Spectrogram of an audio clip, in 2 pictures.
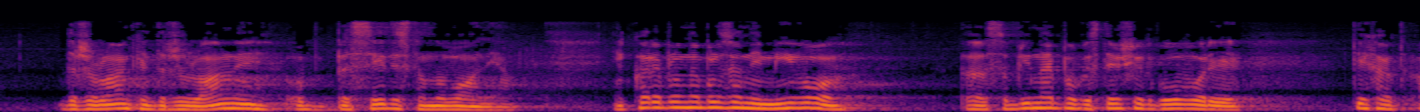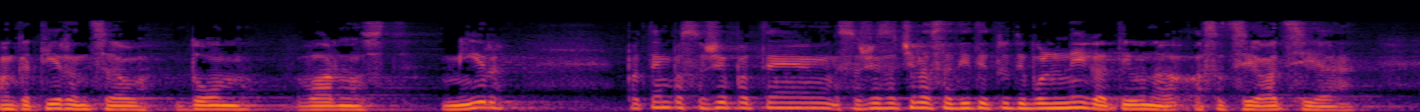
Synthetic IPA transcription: d̪əɾʒawlʲaːŋkɛind̪əɾʒawlaːniɔbbɛseːd̪ist̪anɔʋaːnjainkaɾjɛbilonajbolzanimiːʋɔ | sɔbilinajpɔɡɔst̪ɛjʃiɔd̪ɡɔːʋɔɾi | t̪eːxaŋkɛt̪iːɾant̪sɛwd̪oːmʋaːɾnɔst̪ | miːɾ | pɔt̪eːmpasɔʒepot̪emsɔʒezat͡ʃeːlaslɛd̪it̪̬it̪uːd̪iboːlnɛɡat̪iwnaʔasɔt̪siaːsija

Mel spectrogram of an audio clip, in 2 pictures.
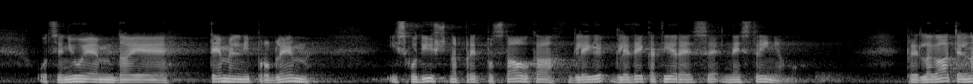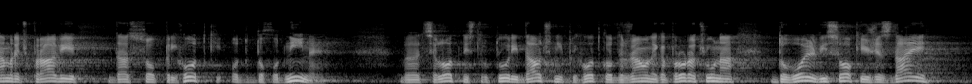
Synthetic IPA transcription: ɔ̰t̪sɛnjuːjɛmd̪ajɛ | t̪ɛːmɛlnipɾɔbleːm | isxɔd̪iːʃt͡ʃnapɾɛt̪̚pɔst̪aːwkaɡɡlɛd̪eːkat̪eːɾɛsɛnɛst̪ɾinja̰mɔ | pɾɛd̪laɡaːt̪ɛlʲnamɾɛt͡ʃpɾaːʋid̪asɔpɾixoːt̪kiɔd̪ːɔxɔd̪niːnɛ̰ | ʋət̪sɛlɔːt̪nist̪ɾuk̚t̪uːɾid̪awt͡ʃnixpɾixoːt̪kowd̪ːəɾʒawnɛɡapɾoɾat͡ʃuːnad̪ɔʋɔlʋisɔːkiʒɛzd̪aj

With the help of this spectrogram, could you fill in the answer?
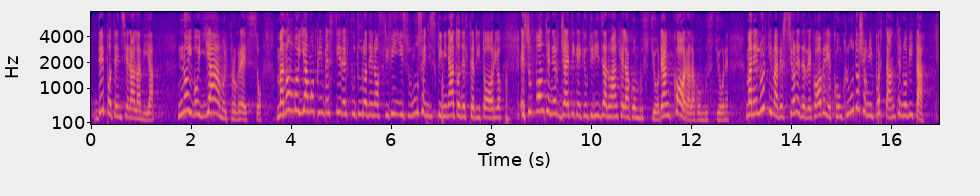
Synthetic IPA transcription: d̪epot̪ent̪sjeɾalaviːa | nojvoʎːaːmoilpɾoɡɾɛsːo | manːoɱvoʎːaːmopjuiɱvest̪iːɾeilfut̪uːɾod̪ejnɔst̪ɾifiʎːisunuːzoind̪iskɾiminaːt̪od̪elt̪erːit̪ɔːɾjoesːufːont̪ienerd͡ʒɛːt̪ikekeut̪ilid̪zːanoaŋk̟elakombust̪joːneaŋkoːɾalakombust̪joːne | manːelːult̪imaversjoːned̪elːekɔːveɾiɛkːoŋkluːd̪ot͡ʃɛunimport̪ant̪enovit̪a

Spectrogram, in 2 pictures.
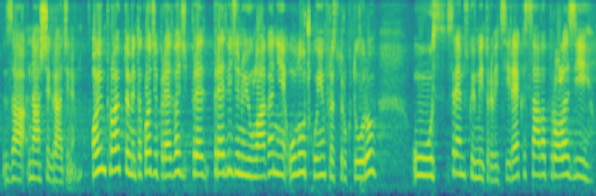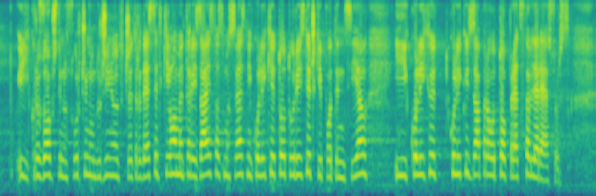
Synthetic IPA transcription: zanaʃe̞ɡɾad͡ʑa̰nḛo̞ʋimpɾo̞ekt̪o̞mjet̪ako̞ːd͡ʑe | pɾed̪ʋid͡ʑe̞noiulˠaːɡaɲe̞ʔud̪lˠut͡ʂkuinfɾast̪ɾukt̪uːɾu | usɾemsko̞jmit̪ɾo̞ʋit̪siɾekasaːʋapɾo̞lˠazi | ikɾo̞zo̞pʃt̪inusuɾt͡ʃinud̪uʒiniod̪t͡ʃet̪r̩d̪eset̪kilo̞met̪aɾaizajist̪asmosʋesniko̞likijet̪o̞t̪uɾist̪it͡ʂkipo̞t̪ent̪sialˠikolikko̞likozapɾaʋo̞t̪o̞ːpɾet̪st̪aʋʎaɾesuɾs

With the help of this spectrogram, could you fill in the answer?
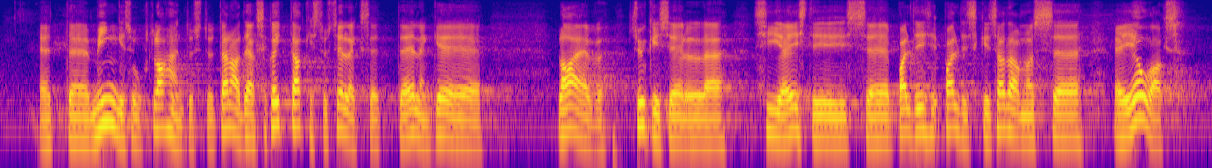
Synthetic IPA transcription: e̞t̪ːmiŋɡ̥isuɡ̥ust̪lɑɦe̞nd̪̥ust̪jut̪ænɑt̪eɑkse̞kɤjk̚t̪ɑkːˑist̪ust̪se̞lːe̞kse̞t̪ːeleŋɡ̥e̞ː | lɑevsyɡ̥ise̞l | siːjɑe̞ːsʲt̪ispɑld̪ipɑlʲd̪̥iskisɑd̪̥ɑmɑs | ejːɤwwɑks

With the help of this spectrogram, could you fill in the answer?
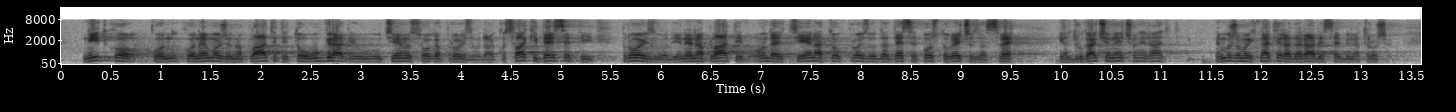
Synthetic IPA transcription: nit̪ko̞koko̞ne̞mo̞ʒenaplˠaːt̪it̪it̪o̞ːuɡɾaːd̪iuːt̪sjeːnusʋo̞ːɡapɾo̞izʋo̞d̪aːko̞sʋakid̪e̞set̪i | pɾo̞izʋo̞d̪jenenaplˠaːt̪iʋo̞nd̪ajet̪sje̞ːnat̪o̞ːɡ̚pɾo̞izʋo̞d̪ad̪e̞set̪̚po̞tst̪o̞ʋe̞t͡ɕazasʋe̞ | jeld̪ɾuɡat͡ʃije̞ne̞ːt͡ɕɛo̞niɾaːd̪it̪i̥ | ne̞mo̞ʒe̞mo̞ixnat̪je̞ɾad̪aɾaːd̪ese̞binat̪ɾo̞ʃḁku̥

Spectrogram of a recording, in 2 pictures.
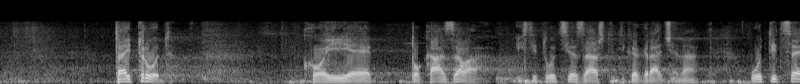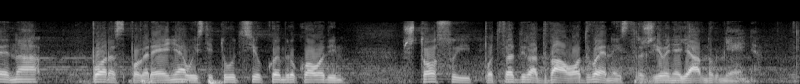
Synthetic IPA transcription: t̪aːjt̪ɾuːd̪ | kʰo̞jije | po̞kaːzalˠa̰inst̪it̪uːt̪sijazaːʃt̪i̥t̪nikaɡɾad͡ʑanaut̪it̪sajena | po̞ɾast̪poʋeɾeːɲauinst̪it̪uːt̪sijiuko̞jomɾuko̞ʋod̪im | ʃt̪o̞suipo̞t̪ʋr̩d̪ilˠad̪ʋaːo̞d̪ʋo̞jenaist̪ɾaʒiːʋaɲajaːʋnoɡmɲḛːɲa̰

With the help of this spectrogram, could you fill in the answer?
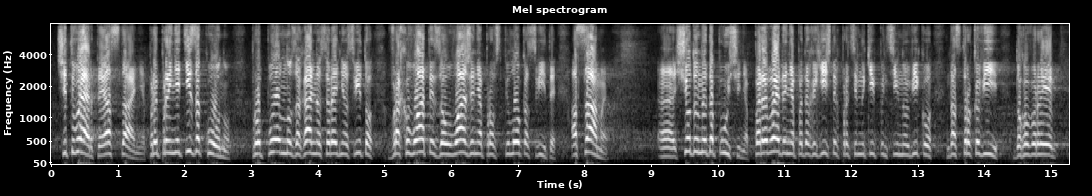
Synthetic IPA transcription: t͡ʃet̪ʋɛrt̪ɛjɛɐst̪ɑnʲːɐ̰pɾɪpɾɪjnʲɐtʲizɐkɔnʊ | pɾɔpɔwnʊzɐɦɑlʲnɔseɾɛdʲnʲɔɦɔsʲʋʲit̪ʊʋrɐxʊʋɑt̪ɪzɐʊʋɑʒenʲːɐpɾɔwsʲpʲilˠɔkɔsʲʋʲit̪ɪ | ɐsɑmɛ | ʃt͡ʃɔd̪ɔned̪ɔpuʃʲt͡ʃenʲːɐpeɾeʋɛd̪enʲːɐpe̞d̪ɐɣɔɦʲit͡ʃnɪxpɾɐt͡sʲiwnɪkʲiwpenʲsʲijnɔɦɔʋʲikʊnɐst̪ɾɔkɔʋʲi | d̪ɔɦɔʋɔɾɪ

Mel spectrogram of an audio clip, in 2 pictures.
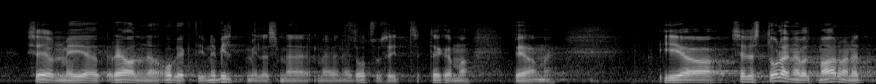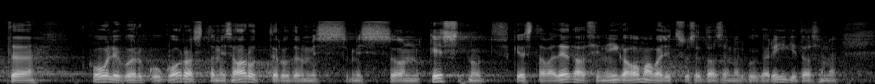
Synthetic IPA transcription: se̞ːo̞nme̞jere̞ɑlne̞ʔo̞̰bje̞kt̪iːvne̞pilt̪ːˑmilːesme̞me̞ne̞jd̪o̞t̪suse̞jd̪̥t̪ːe̞ɡ̥e̞mɑpe̞ɑme̞̰ | jɑse̞lːe̞st̪ːule̞nevɑlt̪ːˑmɑɑrvɑne̞t̪ | ko̞ːlʲivɤrɡ̥uko̞rːɑst̪ɑmise̞ɑɾut̪ˑːe̞lud̪̥e̞lmismiso̞nke̞st̪nud̪̥ | ke̞st̪ɑvɑd̪̥e̞d̪ɑsiniiɡ̥ɑo̞mɑvɑlʲit̪suse̞t̪ɑse̞me̞lkujkɑɾiːɡit̪ɑse̞me̞l

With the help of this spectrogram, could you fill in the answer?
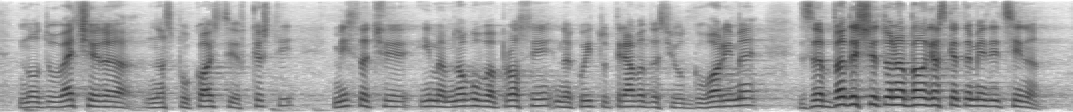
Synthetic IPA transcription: nod̪ovɛt͡ʃɛɾənɐspokɔjst̪viɛfkɤʃt̪i | mislʲət͡ʃɛimɐmnɔɡʊvɐpɾɔsinɐkoit̪ʊt̪ɾʲjabvəd̪ɐsiod̪ɡovɔɾimɛ | zɐbɤd̪ɛʃt̪ɛt̪onɐbɤlˠɡəɾskət̪əmɛd̪it̪sinə̰

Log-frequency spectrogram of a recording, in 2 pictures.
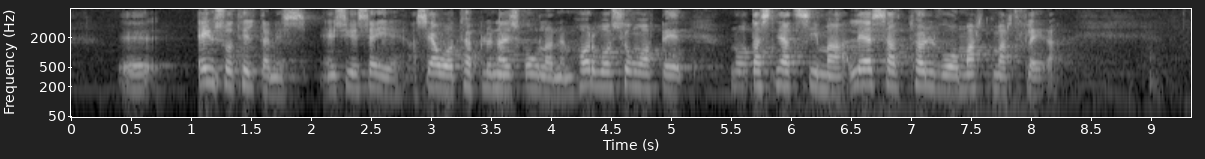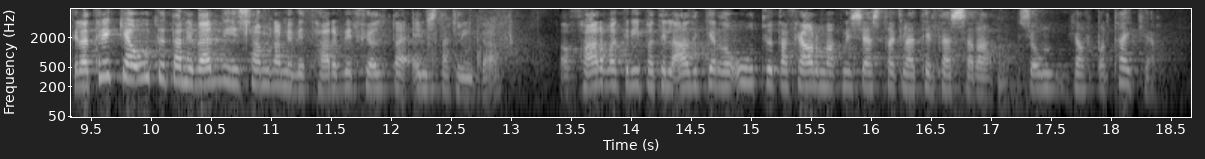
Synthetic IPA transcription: ejnsɔt̪ʰɪlt̪aːjmɪsejnsɔjɛseːjɪa̰ðsjaːwawt̪ʰœplʏnaiskoːwlanʏmɦɔɾvaːwsjownɔhpɪðnɔːt̪ast̪njat̪siːmalɛːsaɾt̪ʰœlvʏɔɣmar̥t̪mar̥t̪fleːjɾa̰ | t̪ʰɪlaðt̪ʰɾɪcːauːt̪lʏt̪anːɪvɛɾðɪisamɾamɪvɪðθaɾvɪɾ̥fjœlt̪aʔejnst̪ahkliŋka̰ | θawθaɾvaɾkɾiːpat̪ʰɪlaðcɛɾðauːt̪lʏt̪afjawɾmaknɪsjɛst̪ʰaklaat̪ʰɪlθɛsːaɾaðsjoːwnçawl̥paɾ̥t̪ʰaːjca̰

